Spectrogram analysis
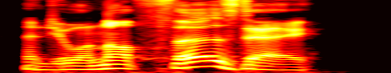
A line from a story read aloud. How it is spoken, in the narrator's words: another anarchist added in a heavier voice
